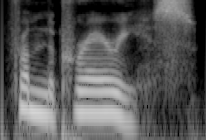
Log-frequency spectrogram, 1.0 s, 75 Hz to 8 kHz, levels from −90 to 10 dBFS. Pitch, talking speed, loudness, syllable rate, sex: 180 Hz, 175 wpm, -17 LUFS, 4.4 syllables/s, female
